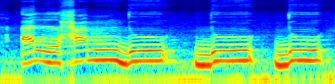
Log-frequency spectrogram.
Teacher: Pertemukan ujung lidah antum dengan pangkal gigi seri bagian atas. · Kemudian huruf dal juga tipis, jangan ditebalkan.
